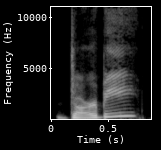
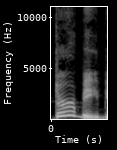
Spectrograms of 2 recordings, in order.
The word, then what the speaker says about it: Derby: Oh, the best one we did is we did a town in Europe that's called Darby, but it's spelled Derby. So through the whole episode, we kept calling it Derby because if you're E-R-B-Y, that's what I'm going to say.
